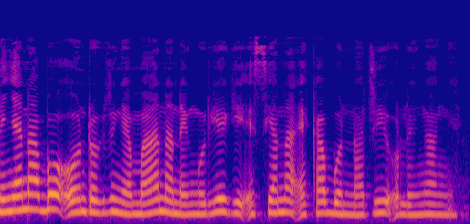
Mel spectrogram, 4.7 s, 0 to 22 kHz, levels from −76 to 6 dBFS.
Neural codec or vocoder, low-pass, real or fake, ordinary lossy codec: none; 19.8 kHz; real; MP3, 48 kbps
